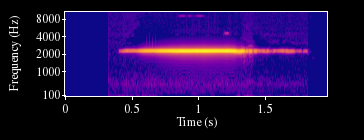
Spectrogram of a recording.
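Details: White's thrush giving one thin, monotone whistled note that rises in volume, holds level on a single high pitch, then tapers away, in otherwise quiet surroundings.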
